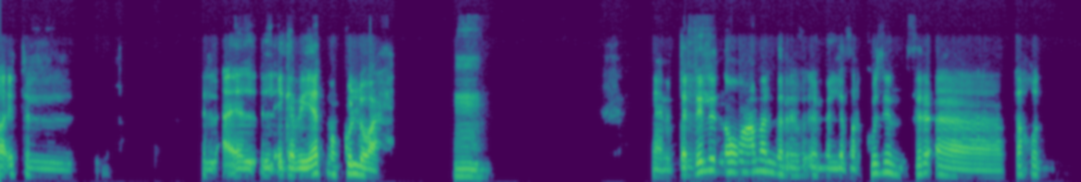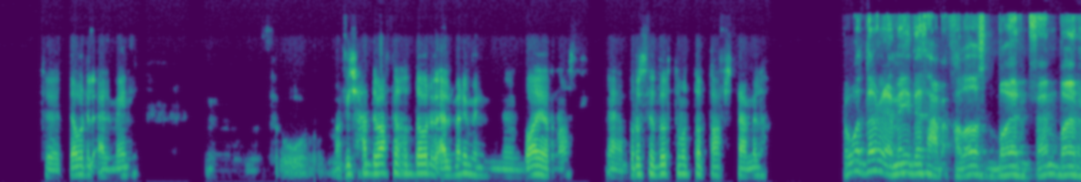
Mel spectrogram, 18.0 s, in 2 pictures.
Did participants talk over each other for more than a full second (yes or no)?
no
